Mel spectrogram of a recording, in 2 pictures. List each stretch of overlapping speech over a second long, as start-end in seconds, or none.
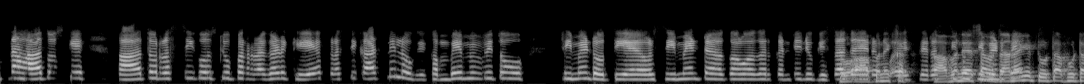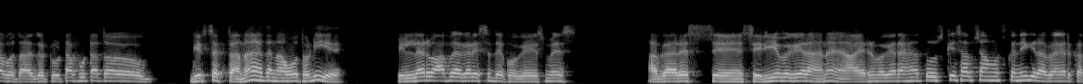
8.4-10.2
